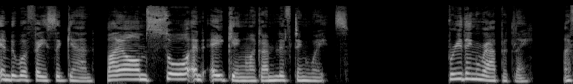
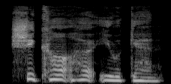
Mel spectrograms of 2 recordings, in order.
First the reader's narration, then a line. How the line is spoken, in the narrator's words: I whisper, before choking on a sob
